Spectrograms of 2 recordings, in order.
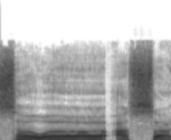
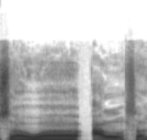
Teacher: Jadi apabila ada kalimah yang diawali alif lam berjumpa dengan huruf sin maka cara bacanya lamnya ini dibaca idgham syamsiyah ya. Lam matinya tidak kelihatan langsung menyatu ke huruf sin · lam matinya dilebur ke huruf sin. Cara bacanya sawa asa ya. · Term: idgham samsiyah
